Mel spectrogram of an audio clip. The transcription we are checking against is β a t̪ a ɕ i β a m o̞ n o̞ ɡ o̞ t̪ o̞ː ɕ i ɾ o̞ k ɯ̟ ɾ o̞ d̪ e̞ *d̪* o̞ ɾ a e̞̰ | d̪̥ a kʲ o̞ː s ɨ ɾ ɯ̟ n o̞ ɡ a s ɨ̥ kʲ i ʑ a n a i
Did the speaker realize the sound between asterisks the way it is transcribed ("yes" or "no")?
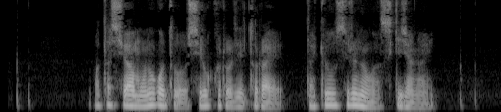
no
